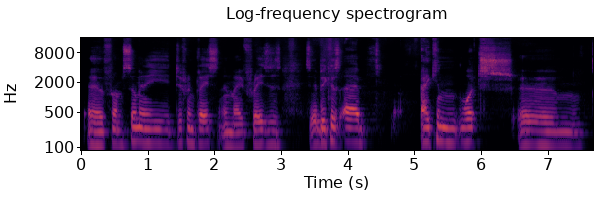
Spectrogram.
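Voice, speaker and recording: A man with a French accent talks slowly and haltingly, stopping and restarting often. His voice is mellow and a little low. This is a casual podcast chat over a call. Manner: halting, many fillers and restarts. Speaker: podcast co-host.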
